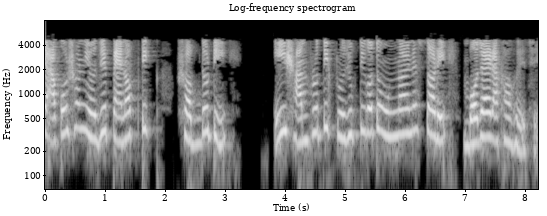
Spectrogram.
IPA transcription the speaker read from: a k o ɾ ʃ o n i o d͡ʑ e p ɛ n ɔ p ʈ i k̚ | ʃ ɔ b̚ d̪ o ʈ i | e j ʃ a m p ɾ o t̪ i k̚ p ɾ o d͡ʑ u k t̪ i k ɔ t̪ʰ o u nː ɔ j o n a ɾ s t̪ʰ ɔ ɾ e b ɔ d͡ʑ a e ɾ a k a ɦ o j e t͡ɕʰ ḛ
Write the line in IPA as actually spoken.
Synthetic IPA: a k o ɾ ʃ o n i o d͡ʑ e p ɛ n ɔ p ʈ i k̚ | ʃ ɔ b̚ d̪ o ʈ i | e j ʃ a m p ɾ o t̪ i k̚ p ɾ o d͡ʑ u k t̪ i ɡ ɔ t̪ o u nː ɔ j o n e ɾ s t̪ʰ ɔ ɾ e b ɔ d͡ʑ a e ɾ a kʰ a ɦ o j e t͡ɕʰ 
